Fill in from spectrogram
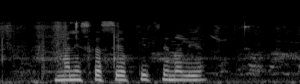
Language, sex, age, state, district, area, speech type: Maithili, female, 30-45, Bihar, Araria, urban, spontaneous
